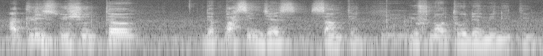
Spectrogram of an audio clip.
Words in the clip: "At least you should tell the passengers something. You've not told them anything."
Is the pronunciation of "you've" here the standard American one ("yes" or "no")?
no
